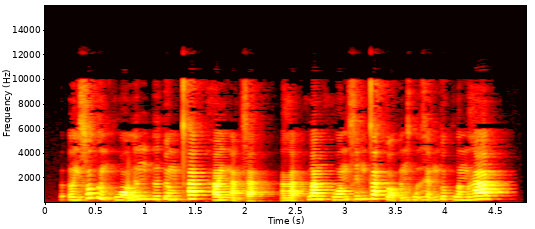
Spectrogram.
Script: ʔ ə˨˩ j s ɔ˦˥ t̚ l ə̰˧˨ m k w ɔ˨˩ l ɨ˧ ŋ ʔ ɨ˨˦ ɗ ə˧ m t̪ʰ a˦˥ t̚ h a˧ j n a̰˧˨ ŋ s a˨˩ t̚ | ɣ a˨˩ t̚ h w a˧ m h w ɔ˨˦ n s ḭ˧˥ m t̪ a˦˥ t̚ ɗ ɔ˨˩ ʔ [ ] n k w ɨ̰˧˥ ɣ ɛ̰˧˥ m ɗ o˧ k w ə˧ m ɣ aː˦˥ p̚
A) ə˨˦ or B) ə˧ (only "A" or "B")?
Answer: A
